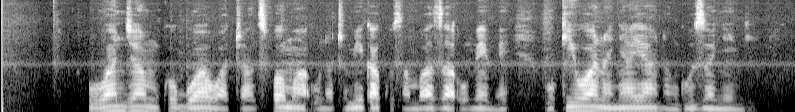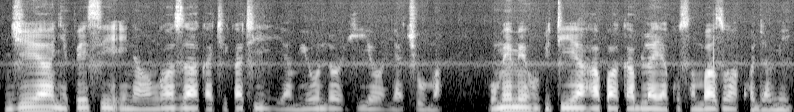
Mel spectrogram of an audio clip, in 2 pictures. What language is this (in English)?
Swahili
